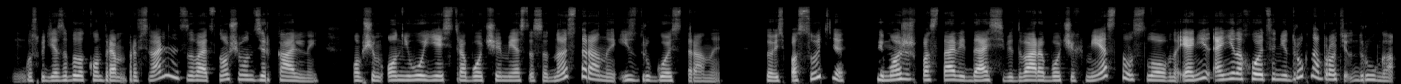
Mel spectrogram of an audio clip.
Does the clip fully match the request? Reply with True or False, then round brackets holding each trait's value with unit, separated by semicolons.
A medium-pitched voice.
False (195 Hz)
